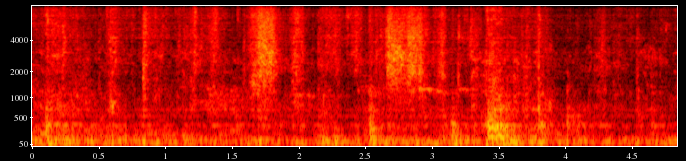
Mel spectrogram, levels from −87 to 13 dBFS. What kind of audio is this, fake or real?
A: fake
